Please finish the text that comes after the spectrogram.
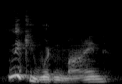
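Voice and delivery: plain reading voice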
